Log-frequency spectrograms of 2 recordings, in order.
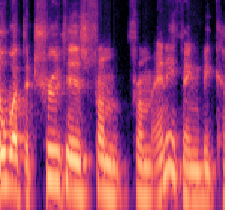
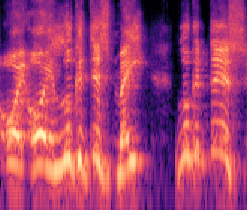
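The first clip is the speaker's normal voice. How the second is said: mock cockney British, high and loud; British geezer shouting oi oi; hammed-up London accent; 10 semitones higher, 5 dB louder than usual. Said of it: "famous British guy and he's going".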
